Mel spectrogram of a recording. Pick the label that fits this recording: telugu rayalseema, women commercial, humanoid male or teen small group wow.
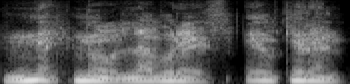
humanoid male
